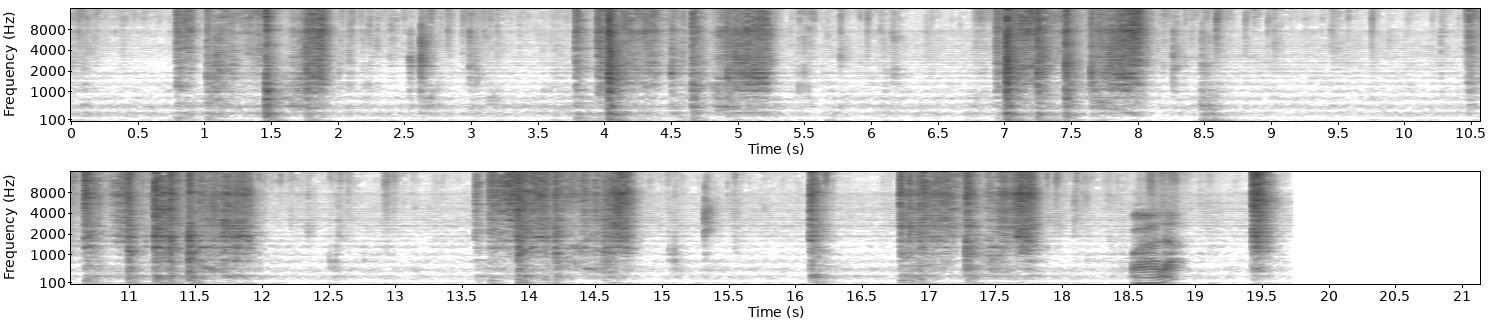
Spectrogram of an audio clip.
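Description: Metal pot and kitchen utensils clattering and scraping in short, irregular bursts with quiet spells between, as blanched broccoli is handled after its boiling.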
